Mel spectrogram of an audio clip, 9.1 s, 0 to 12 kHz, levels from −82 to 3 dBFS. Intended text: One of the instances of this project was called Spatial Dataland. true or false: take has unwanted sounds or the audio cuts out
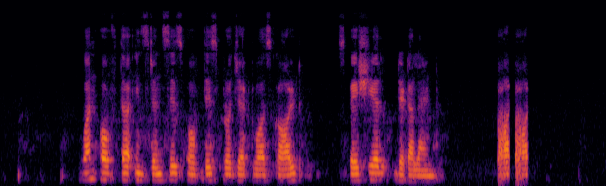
true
